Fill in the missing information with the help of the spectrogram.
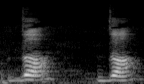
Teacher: Vamos a poner la lengua un poquito entre los dientes, un poquito, al mismo tiempo las cuerdas vocales deben vibrar. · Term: el sonoro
